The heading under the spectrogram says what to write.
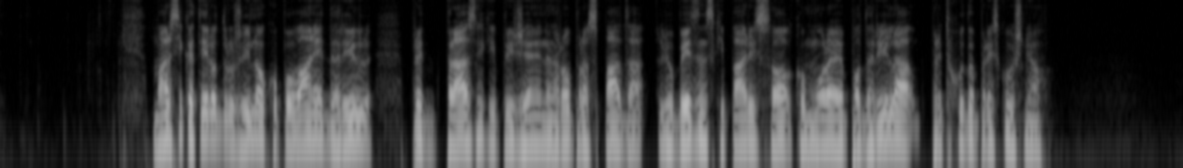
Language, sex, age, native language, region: Slovenian, male, 18-29, Slovenian, Central Slovenia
